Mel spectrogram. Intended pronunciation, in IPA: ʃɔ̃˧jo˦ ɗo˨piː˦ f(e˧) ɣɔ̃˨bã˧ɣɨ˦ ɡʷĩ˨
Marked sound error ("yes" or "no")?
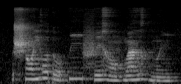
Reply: yes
